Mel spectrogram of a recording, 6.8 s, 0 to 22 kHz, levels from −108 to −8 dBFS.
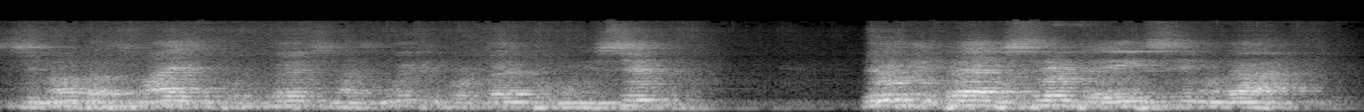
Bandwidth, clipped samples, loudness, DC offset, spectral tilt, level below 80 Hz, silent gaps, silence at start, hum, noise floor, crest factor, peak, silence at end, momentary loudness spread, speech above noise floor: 11.5 kHz; under 0.1%; -28 LUFS; under 0.1%; -7 dB/octave; -58 dBFS; none; 0 s; none; -62 dBFS; 18 dB; -10 dBFS; 0.2 s; 11 LU; 35 dB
